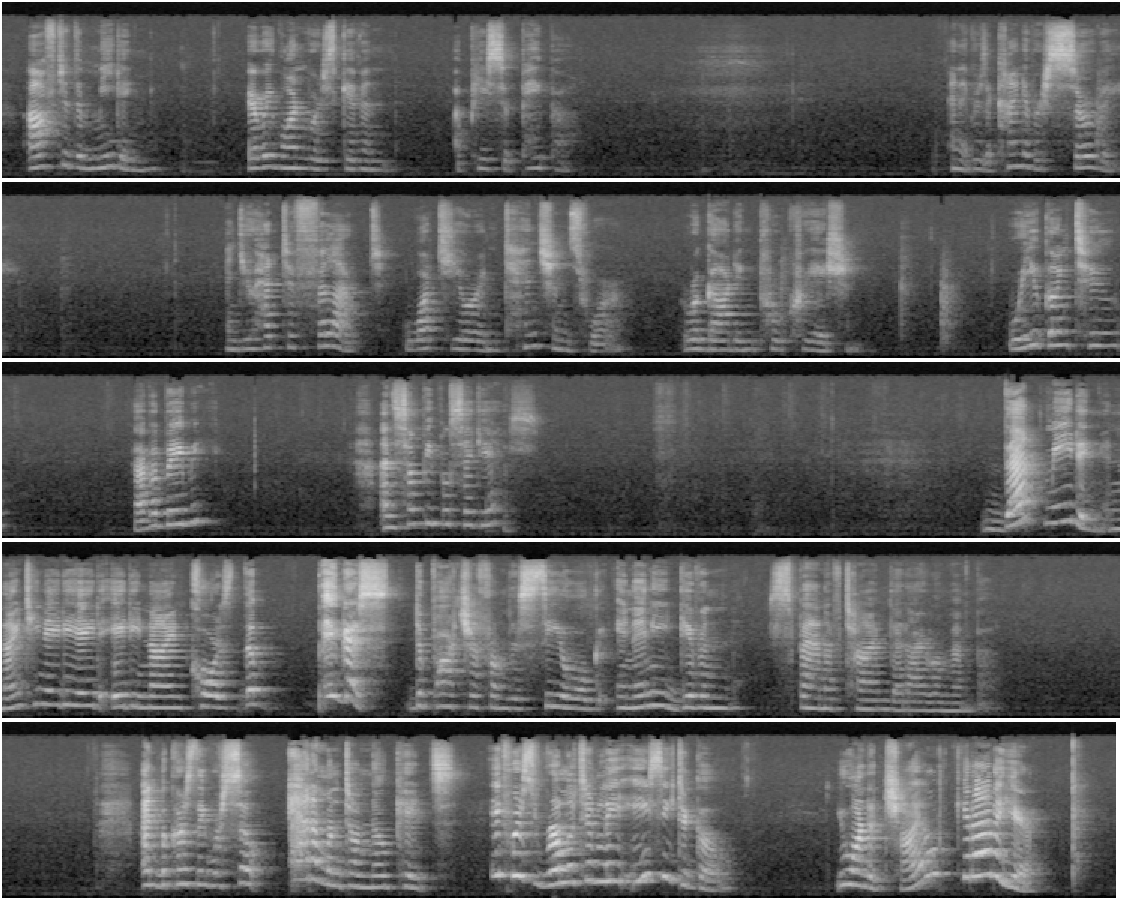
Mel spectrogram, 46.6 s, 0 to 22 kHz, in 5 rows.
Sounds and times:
Speech: 0:00.2 - 0:01.4, 0:02.0 - 0:04.8, 0:07.9 - 0:09.4, 0:11.2 - 0:16.5, 0:17.7 - 0:18.8, 0:19.7 - 0:20.5, 0:21.7 - 0:23.2, 0:26.8 - 0:36.3, 0:38.4 - 0:43.4, 0:44.2 - 0:46.0.

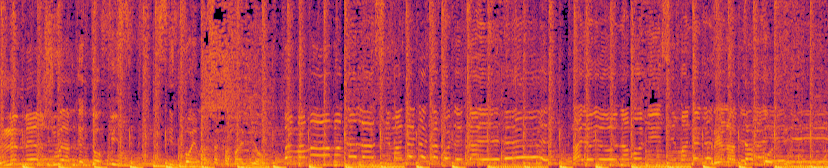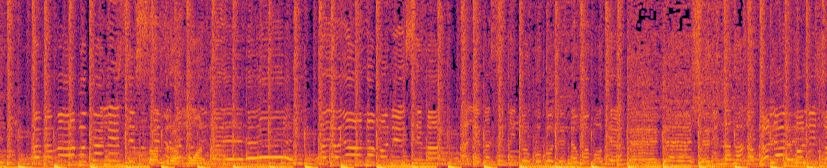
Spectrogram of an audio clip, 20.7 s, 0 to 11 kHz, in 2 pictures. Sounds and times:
Afrobeat: 0:00.0 - 0:20.6.

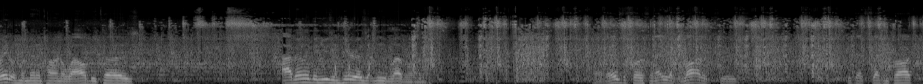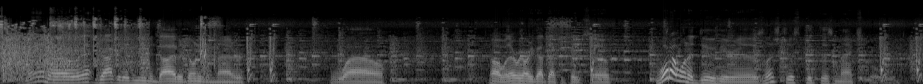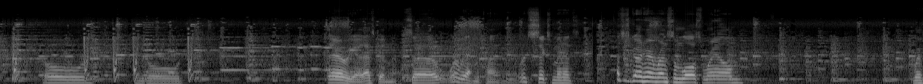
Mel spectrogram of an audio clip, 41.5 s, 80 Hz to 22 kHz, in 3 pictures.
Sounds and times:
Speech: 0:00.0 - 0:02.0, 0:04.2 - 0:06.4, 0:09.0 - 0:11.1, 0:12.8 - 0:17.5, 0:18.8 - 0:19.6, 0:21.2 - 0:23.0, 0:23.7 - 0:27.2, 0:28.4 - 0:29.1, 0:29.7 - 0:30.4, 0:32.6 - 0:36.3, 0:37.0 - 0:38.8
Music: 0:00.0 - 0:41.5.

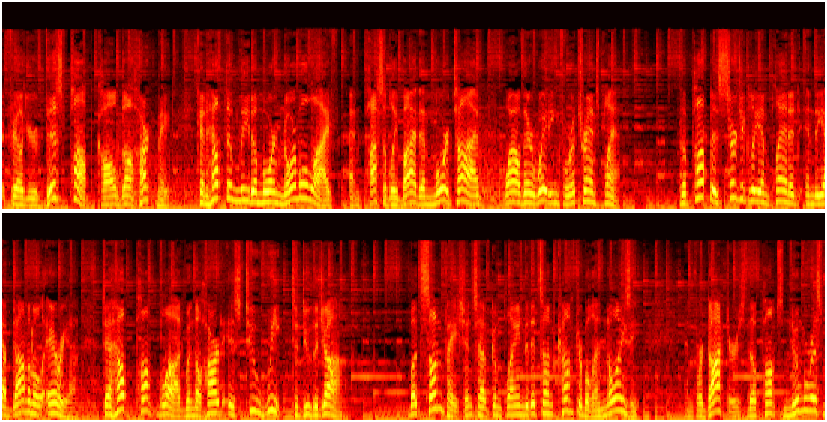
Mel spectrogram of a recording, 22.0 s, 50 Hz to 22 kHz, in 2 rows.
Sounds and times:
Speech: 0:00.0 - 0:08.2, 0:09.0 - 0:15.6, 0:16.4 - 0:19.4, 0:20.1 - 0:21.9
Music: 0:00.0 - 0:21.9.

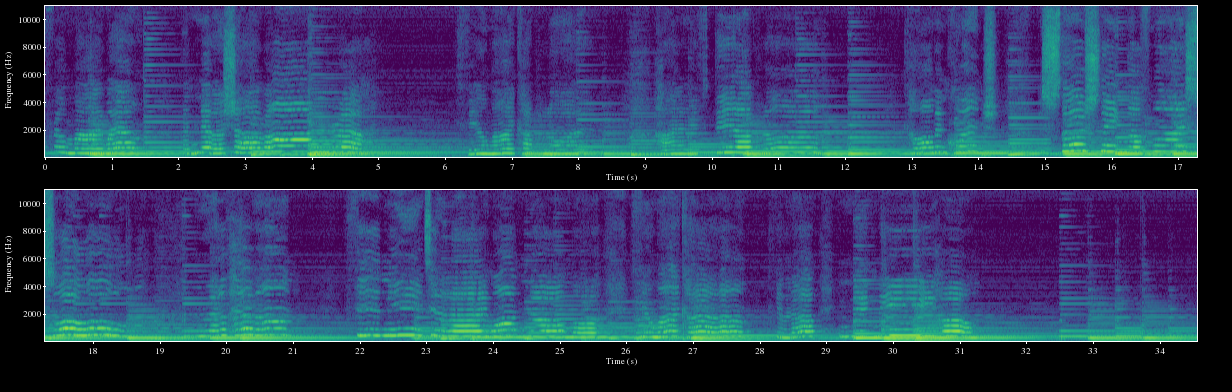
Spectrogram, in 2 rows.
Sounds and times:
Music: 0:00.0 - 0:34.5.

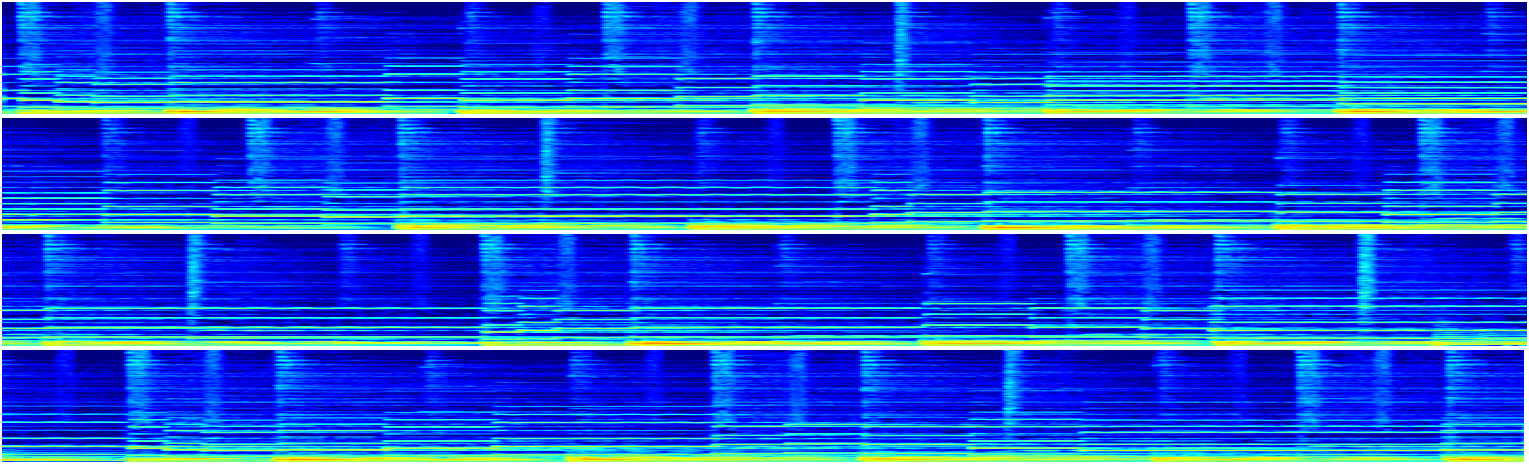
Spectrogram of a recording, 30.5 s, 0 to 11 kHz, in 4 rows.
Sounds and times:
Soul music: 0:00.0 - 0:30.4.

